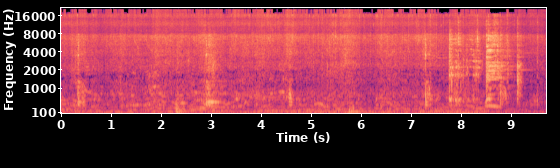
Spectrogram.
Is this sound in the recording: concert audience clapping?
no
